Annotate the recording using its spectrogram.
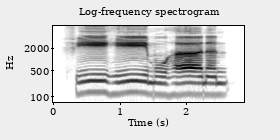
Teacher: فیہ مہانن میں فیہ کی ہا کو کچھ کھینچ کر پڑھیں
